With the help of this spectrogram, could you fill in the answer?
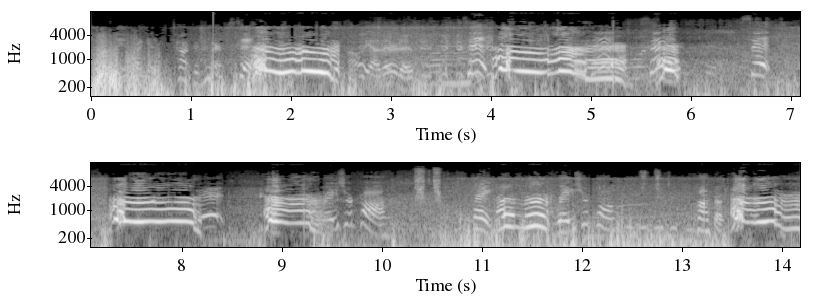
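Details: Tonka, an Alaskan Malamute, reacts to manatees at the beach with a long run of loud, wavering, yodel-like howls and whines, each rising and falling in drawn-out phrases, with a person's voice and beach noise in the background.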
